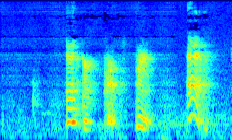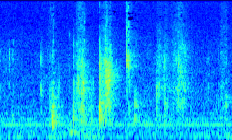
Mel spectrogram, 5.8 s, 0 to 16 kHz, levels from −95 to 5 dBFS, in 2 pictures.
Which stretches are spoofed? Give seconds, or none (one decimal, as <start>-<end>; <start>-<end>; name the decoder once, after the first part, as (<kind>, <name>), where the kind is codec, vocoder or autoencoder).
0.0-2.2 (codec, DAC)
